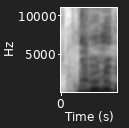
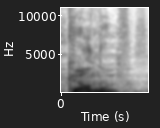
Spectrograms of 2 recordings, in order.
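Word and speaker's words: Kuurne: Das sind, also diese ganzen Rennen finde ich ja sehr, sehr nett und unterhaltsam, aber die Aussprache werde ich... – Körne, Brüssel, Körne. – Körne, okay.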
